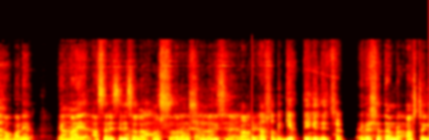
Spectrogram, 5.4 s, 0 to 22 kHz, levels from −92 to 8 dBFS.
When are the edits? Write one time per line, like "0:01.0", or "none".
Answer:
0:03.1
